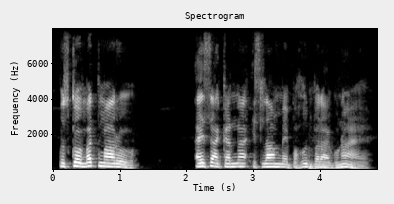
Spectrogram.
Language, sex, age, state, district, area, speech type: Urdu, male, 18-30, Bihar, Purnia, rural, spontaneous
